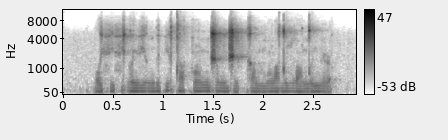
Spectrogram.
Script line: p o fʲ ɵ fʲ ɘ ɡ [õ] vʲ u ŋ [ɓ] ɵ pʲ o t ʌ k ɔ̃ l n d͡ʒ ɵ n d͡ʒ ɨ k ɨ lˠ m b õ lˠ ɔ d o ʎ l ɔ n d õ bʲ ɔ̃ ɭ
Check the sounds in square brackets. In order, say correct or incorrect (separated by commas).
incorrect, incorrect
